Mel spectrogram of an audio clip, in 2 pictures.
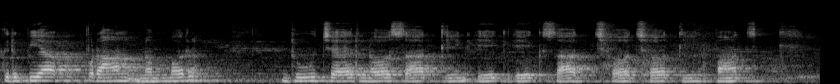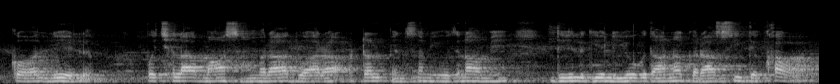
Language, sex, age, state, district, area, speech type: Maithili, male, 45-60, Bihar, Madhubani, rural, read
